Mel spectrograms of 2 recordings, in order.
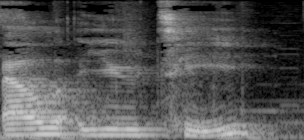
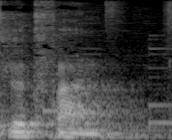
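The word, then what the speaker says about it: Lütfen: It's L-U-T-F-E-N. Even though it says Lutfan, if he was reading it in English, it'd say Lutfen, but it's Lutfan, just so you know.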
